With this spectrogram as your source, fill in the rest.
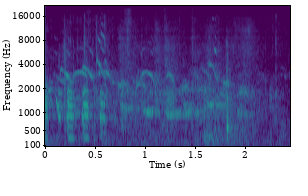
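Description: Chickens cluck softly and busily while pecking at their feed, several overlapping close calls in quick irregular bursts with no talk over them.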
